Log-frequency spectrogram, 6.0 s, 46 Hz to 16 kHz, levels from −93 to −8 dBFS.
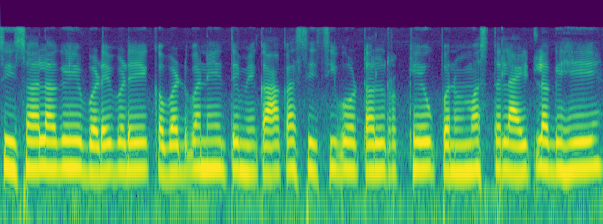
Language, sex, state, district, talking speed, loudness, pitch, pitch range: Chhattisgarhi, female, Chhattisgarh, Bilaspur, 220 wpm, -12 LUFS, 195 Hz, 185-200 Hz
